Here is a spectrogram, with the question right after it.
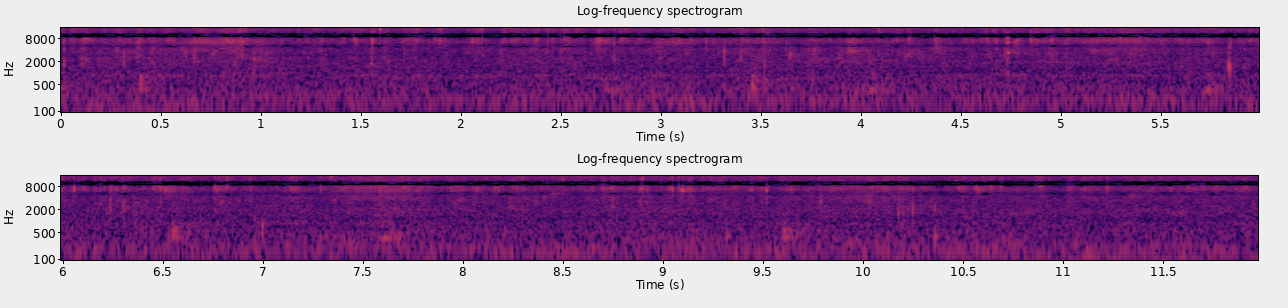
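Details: Quiet outdoor background with soft trickling, dripping water and faint scattered clicks, with no animal voice heard.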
